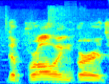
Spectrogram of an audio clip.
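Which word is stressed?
birds. The stress falls on the word birds. These are birds, and they brawl. "the emphasis is on birds"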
